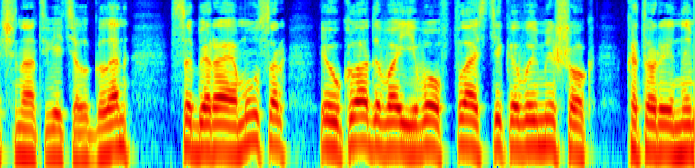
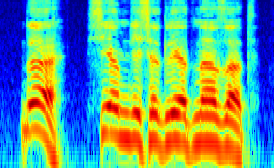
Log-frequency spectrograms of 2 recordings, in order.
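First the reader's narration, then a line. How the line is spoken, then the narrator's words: Adding, then laughing. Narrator (Russian): добавил Ларри и рассмеялся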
